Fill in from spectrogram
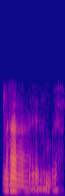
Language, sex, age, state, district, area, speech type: Bengali, male, 18-30, West Bengal, Murshidabad, urban, conversation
